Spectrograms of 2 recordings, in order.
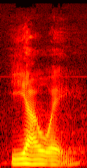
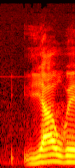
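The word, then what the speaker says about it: Yahweh: na ultimong mga Hudyo they can't even pronounce it kaya para ma- pronounce with all respect nilagyan nila ng vowels para masabing mabanggit yahwe and we say that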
